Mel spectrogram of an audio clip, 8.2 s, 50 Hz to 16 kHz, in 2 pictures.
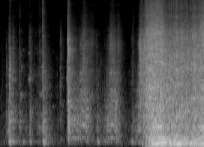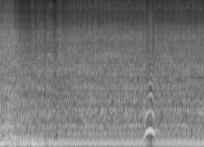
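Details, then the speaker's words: Toyota RA28 Fastback Celica being prepared for roadworthy inspection, earlier recording with only half the exhaust pipe fitted; starts into a loud raw raspy drone with a rev blip. Far too loud from the incomplete exhaust. "all right so I did a recording before with the half pipe let's hear that now"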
